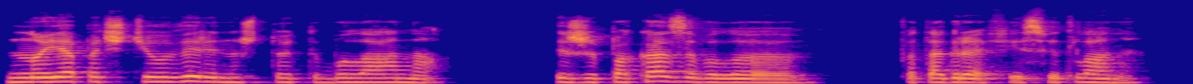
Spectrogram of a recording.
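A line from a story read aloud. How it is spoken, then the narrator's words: Mother's sigh. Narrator (Russian): вздохнула мама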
